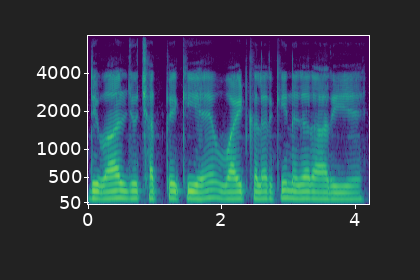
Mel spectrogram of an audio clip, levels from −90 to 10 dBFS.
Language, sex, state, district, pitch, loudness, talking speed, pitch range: Hindi, male, Uttar Pradesh, Lucknow, 125 Hz, -17 LUFS, 185 wpm, 120-130 Hz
